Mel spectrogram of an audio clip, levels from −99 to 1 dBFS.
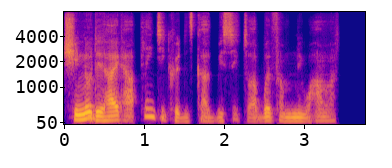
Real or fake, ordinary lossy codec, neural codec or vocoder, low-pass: fake; none; codec, 16 kHz, 0.5 kbps, X-Codec, HuBERT features, trained on LibriSpeech; none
